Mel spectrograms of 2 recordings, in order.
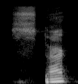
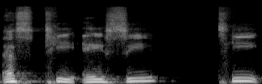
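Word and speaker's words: stacte: And the Lord said unto Moses, take unto thee sweet spices stacked strik stact and on uh sloaki. It's spelled s t a c t e.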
